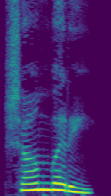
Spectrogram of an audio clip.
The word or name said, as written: ಶಾಂಬರ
